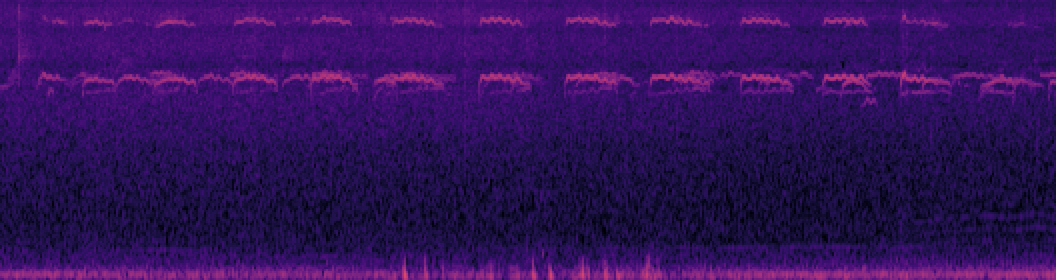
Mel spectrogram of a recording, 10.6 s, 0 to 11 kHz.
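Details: Five 4-day-old Blue-winged Pitta chicks begging for food in the nest, fed earthworms by a parent: thin, high squeaky notes about twice a second without pause, with a low rumble and a few soft thumps midway.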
